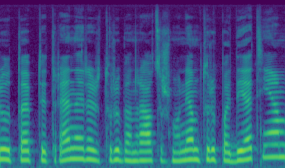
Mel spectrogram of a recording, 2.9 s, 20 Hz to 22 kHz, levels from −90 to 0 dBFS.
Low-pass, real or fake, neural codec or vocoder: 19.8 kHz; real; none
